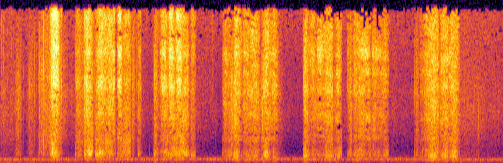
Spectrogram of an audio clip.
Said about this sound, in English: At home, Anak and Yanook write a letter.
